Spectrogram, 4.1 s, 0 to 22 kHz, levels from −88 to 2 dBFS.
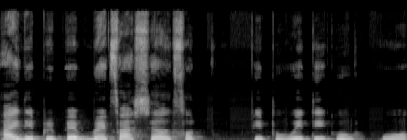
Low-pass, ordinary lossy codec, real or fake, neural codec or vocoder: none; none; real; none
